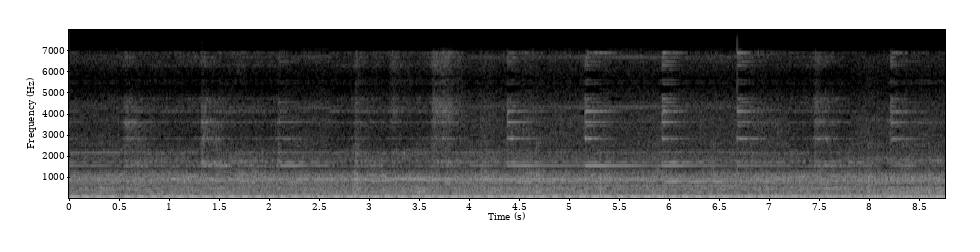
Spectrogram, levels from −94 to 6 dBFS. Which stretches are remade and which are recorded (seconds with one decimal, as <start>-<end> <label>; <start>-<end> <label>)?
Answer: 0.0-0.5 recorded; 0.5-2.1 remade; 2.1-2.6 recorded; 2.6-3.9 remade; 3.9-7.2 recorded; 7.2-7.8 remade; 7.8-8.8 recorded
